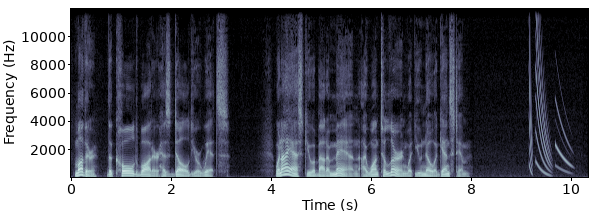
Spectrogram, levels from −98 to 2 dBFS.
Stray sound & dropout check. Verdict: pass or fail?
fail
